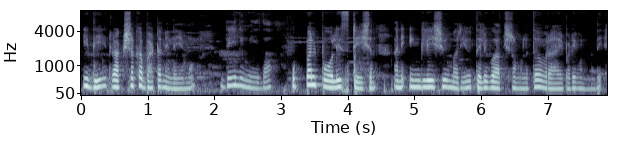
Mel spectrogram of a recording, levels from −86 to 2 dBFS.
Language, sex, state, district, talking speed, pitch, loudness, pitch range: Telugu, female, Telangana, Hyderabad, 115 wpm, 190 Hz, -19 LUFS, 170-205 Hz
